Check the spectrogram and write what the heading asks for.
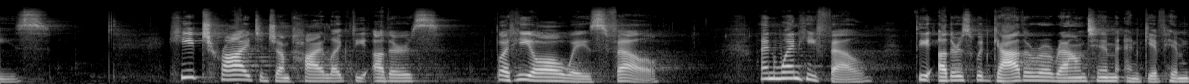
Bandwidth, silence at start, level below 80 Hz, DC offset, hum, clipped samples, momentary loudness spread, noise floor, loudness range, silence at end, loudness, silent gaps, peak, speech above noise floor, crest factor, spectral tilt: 15.5 kHz; 0 s; -66 dBFS; under 0.1%; none; under 0.1%; 11 LU; -55 dBFS; 2 LU; 0 s; -17 LUFS; none; 0 dBFS; 37 dB; 18 dB; -3.5 dB/octave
